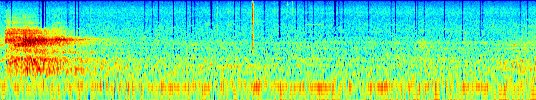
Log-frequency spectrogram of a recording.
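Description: Room tone of a large indoor hall: a steady low hum with a hiss that fades away over the first two seconds, and a single faint click about five seconds in.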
